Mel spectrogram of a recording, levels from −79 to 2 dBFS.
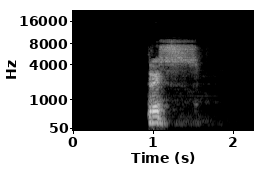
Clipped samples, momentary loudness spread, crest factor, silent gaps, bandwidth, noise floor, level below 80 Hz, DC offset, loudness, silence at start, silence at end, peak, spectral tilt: under 0.1%; 16 LU; 22 dB; none; 9.6 kHz; -75 dBFS; -76 dBFS; under 0.1%; -21 LUFS; 0.95 s; 0.7 s; -4 dBFS; -2 dB/octave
